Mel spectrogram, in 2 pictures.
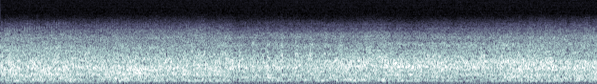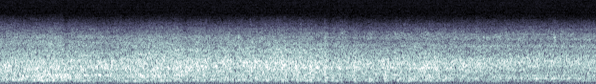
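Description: Italian State Railways freight train's covered goods wagons rolling past: a steady noise of wheels running on the rails, easing slightly near the end.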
